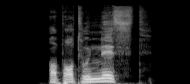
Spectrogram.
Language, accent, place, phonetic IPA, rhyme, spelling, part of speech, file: German, Germany, Berlin, [ˌɔpɔʁtuˈnɪst], -ɪst, Opportunist, noun, De-Opportunist.ogg
- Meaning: opportunist (male or of unspecified gender)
